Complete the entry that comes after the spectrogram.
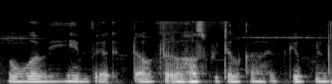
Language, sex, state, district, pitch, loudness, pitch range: Hindi, male, Bihar, Patna, 125 Hz, -19 LUFS, 125-130 Hz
